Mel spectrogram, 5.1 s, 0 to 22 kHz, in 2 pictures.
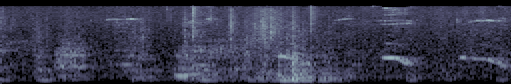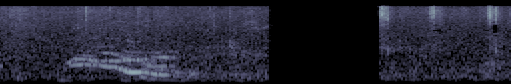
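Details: Kuvasz puppies aged 35 days give soft, high whimpers that slide downward, several thin whines in a row, with a person's voice and handling noises in the background.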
